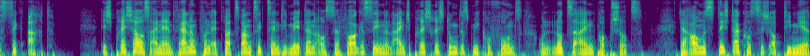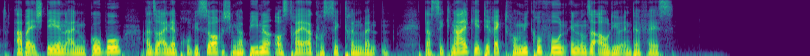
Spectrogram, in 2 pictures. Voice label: fame pro series vrm-24 sprache m

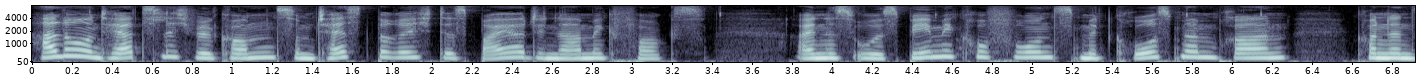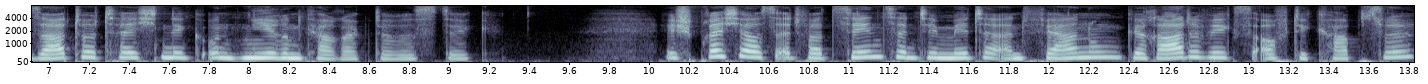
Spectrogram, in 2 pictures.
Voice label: sprache f; beyerdynamic fox

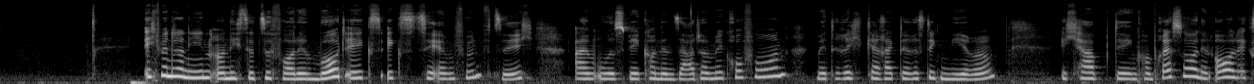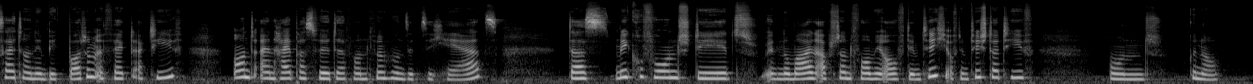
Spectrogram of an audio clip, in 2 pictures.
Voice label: mit popfilter verstaerkt; rode x xcm 50

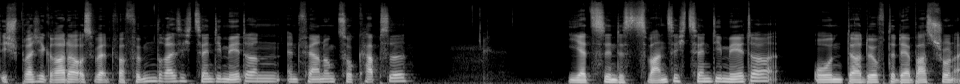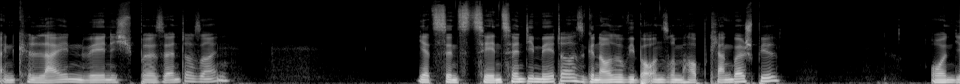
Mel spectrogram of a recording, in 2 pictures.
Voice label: nahbesprechungseffekt shure ksm32

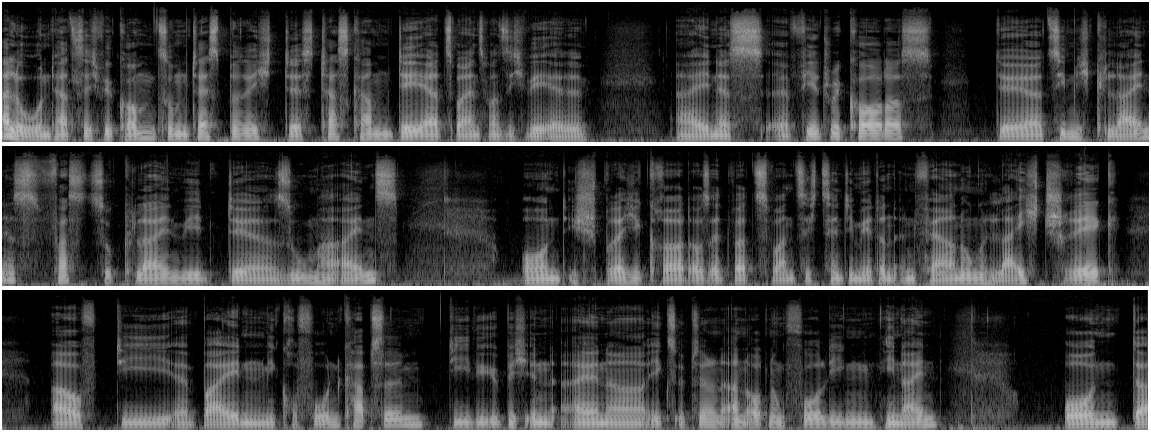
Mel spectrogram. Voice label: Stimme Interview-Modus; tascam dr-22wl

